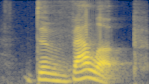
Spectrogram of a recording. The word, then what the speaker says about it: develop: this word develop develop often students make the mistake of putting the syllable stress on the final syllable something like develop develop no it's not that it's develop the syllable stress is on the second syllable practice that with me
